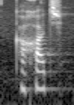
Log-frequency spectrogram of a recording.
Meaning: to love, usually romantically or erotically
- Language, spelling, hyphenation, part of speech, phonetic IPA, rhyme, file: Belarusian, кахаць, ка‧хаць, verb, [kaˈxat͡sʲ], -at͡sʲ, Be-кахаць.ogg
